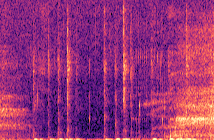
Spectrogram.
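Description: Rapid clicking of keys on a computer keyboard as someone types the question "when did he retire", a quick burst of typing with irregular bunched taps, fairly quiet, with no voices.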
